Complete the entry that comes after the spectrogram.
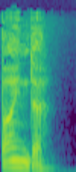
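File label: "binder", English, uk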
